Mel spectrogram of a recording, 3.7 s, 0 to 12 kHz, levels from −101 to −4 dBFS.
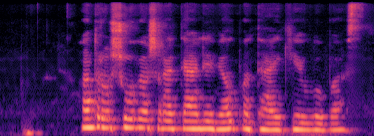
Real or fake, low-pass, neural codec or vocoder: fake; 10.8 kHz; codec, 24 kHz, 3.1 kbps, DualCodec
